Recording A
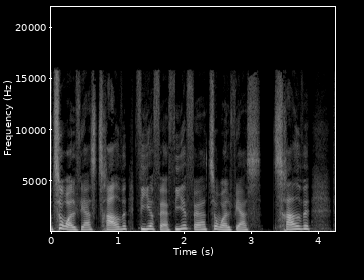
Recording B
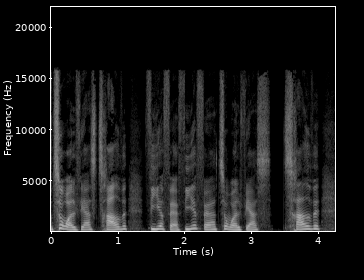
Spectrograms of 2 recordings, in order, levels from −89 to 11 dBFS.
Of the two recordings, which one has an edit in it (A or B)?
A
